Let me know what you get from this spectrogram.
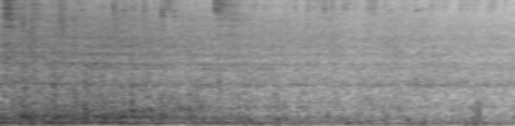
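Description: Freight train's loaded flatcars rolling past close by, wheels rumbling on the rails, the sound fading steadily as the end of the train passes and moves away.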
